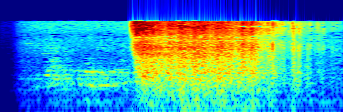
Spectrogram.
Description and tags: Lava death sound for game developement
burned, out, game, player, kill, burn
